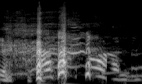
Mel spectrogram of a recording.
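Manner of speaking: CATAN said high and loud, through a laugh; emphatic pronunciation demo. Shown as a demonstration. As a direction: laughingly insist on Catan, full "cat" first syllable. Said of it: "Catan, not Catan".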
